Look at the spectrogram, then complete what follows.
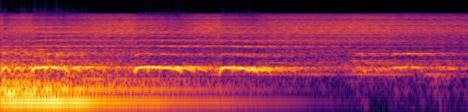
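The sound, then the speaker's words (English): Alarm hooters, activated after an escape of toxic gas, blare in loud, steady droning tones with a buzzy edge, several overlapping blasts swelling and falling before the sound thins out toward the end. “Hooters are activated.”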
